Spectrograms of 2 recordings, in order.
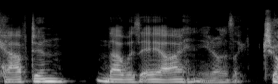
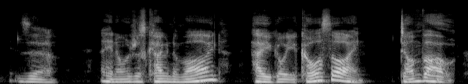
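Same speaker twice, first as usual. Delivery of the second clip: loud put-on Australian accent; 5 dB louder than usual. Recalling the time he used an australian accent, the speaker quotes that character in it. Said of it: "used the uh, Australian accent".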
